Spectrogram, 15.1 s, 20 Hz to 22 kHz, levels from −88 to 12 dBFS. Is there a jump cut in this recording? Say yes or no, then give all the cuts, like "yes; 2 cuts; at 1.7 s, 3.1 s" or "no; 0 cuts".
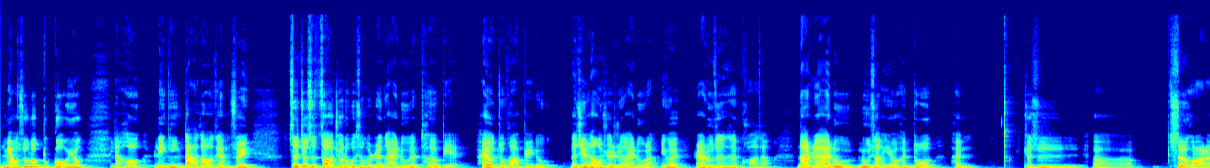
yes; 2 cuts; at 1.4 s, 13.6 s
